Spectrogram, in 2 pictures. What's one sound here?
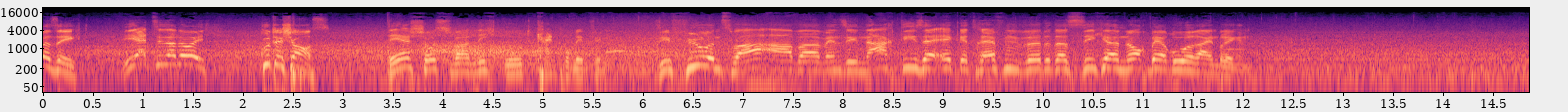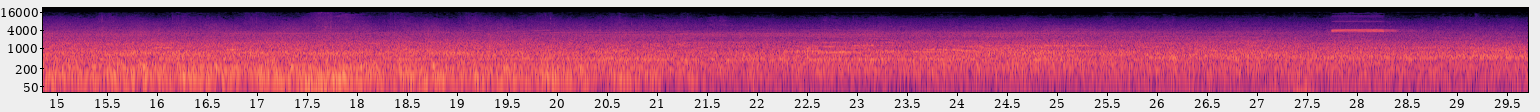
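A large crowd murmurs and chants steadily in a stadium.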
